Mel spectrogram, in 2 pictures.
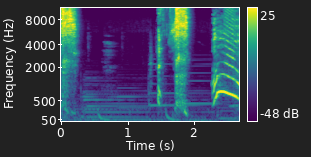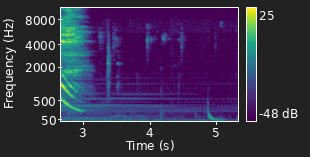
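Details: Sneeze compilation: several sharp sneezes, one with a drawn-out rising and falling vocal sneeze sound, amid light background music.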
